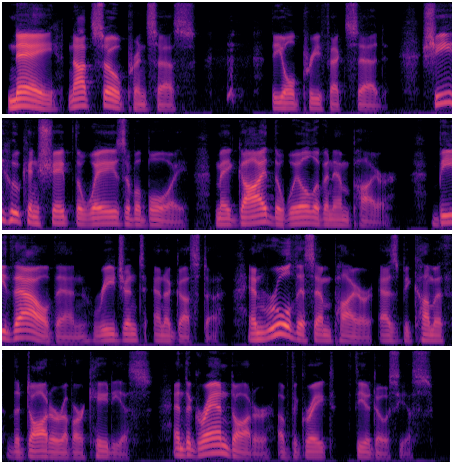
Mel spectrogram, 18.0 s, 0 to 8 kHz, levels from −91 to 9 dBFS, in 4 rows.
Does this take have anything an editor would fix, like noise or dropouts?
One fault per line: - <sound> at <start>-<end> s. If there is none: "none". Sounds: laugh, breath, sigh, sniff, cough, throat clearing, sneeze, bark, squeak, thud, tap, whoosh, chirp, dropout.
- laugh at 2.2-2.4 s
